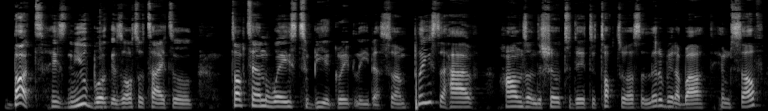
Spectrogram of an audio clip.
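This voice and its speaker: Male podcast host, lighter pitch, upbeat interviewer delivery. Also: moderate pace, a little mellow. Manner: upbeat, reads sponsor copy then asks questions.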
